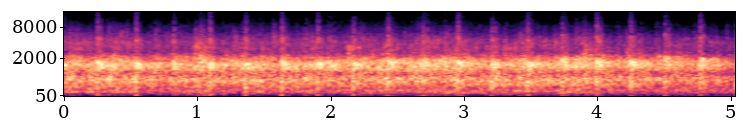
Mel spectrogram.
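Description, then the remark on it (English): Sustained, dense applause from an audience, a steady wash of many hands clapping at an even loudness throughout, with no talking over it. “Hold the applause.”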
